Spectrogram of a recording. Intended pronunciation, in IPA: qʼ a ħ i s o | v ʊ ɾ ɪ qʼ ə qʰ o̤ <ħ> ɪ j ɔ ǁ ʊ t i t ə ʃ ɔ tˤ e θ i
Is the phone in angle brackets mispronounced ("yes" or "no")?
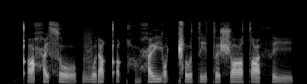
no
